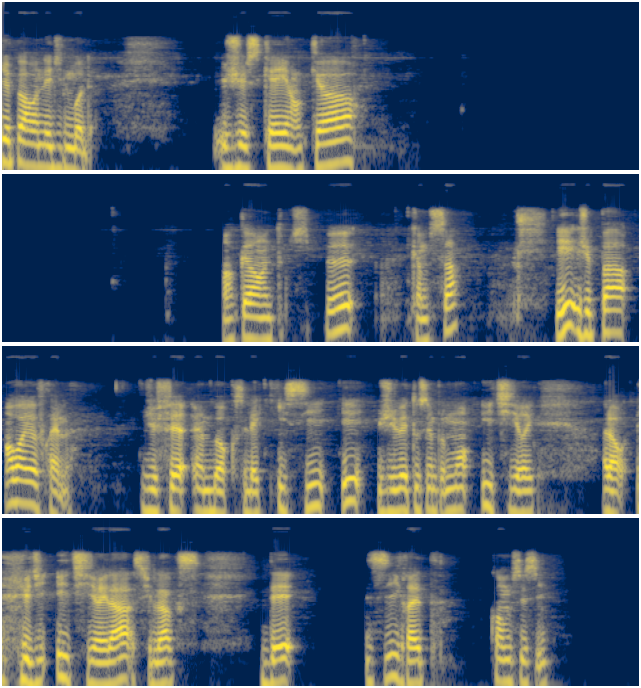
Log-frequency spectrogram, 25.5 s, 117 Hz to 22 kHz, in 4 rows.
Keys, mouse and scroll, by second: 2.2 s, 4.6 click, 7.9 s, 11.5-12.0 scroll up 1, 12.0-12.4 scroll down 2, 12.4 z, 13.1-14.1 scroll up 1, 14.1 right click, 14.5 b, 16.1 click, 18.1 ctrl+z, 19.0 click.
